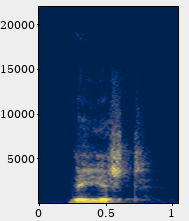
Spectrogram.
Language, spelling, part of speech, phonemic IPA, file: Dutch, deïst, noun, /deːˈɪst/, Nl-deïst.ogg
- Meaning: deist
